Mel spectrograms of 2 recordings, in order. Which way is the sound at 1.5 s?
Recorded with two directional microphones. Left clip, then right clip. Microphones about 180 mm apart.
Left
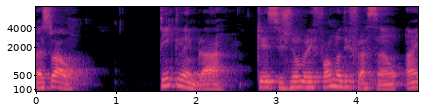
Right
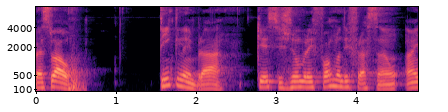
45° right (ahead or behind).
